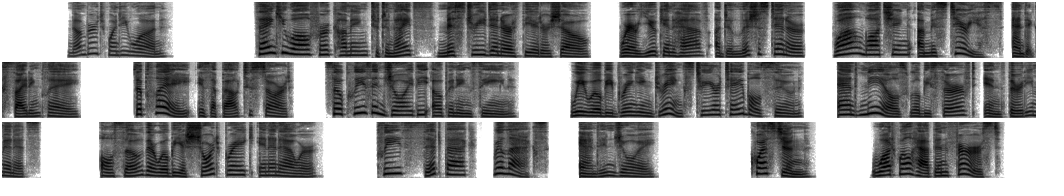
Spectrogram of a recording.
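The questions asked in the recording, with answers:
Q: What will happen first?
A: The play will start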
